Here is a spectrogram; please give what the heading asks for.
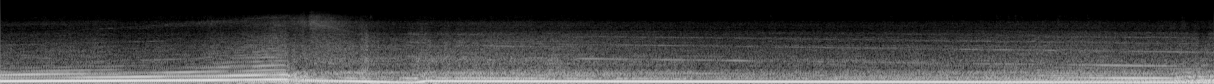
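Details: Test drive of the car after CV axle and driveshaft fixes, driven lightly on a back road: engine pulls up smoothly, lifts off, then cruises steadily with no clunks, whine, shudder or vibration; driveline sounds healthy.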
